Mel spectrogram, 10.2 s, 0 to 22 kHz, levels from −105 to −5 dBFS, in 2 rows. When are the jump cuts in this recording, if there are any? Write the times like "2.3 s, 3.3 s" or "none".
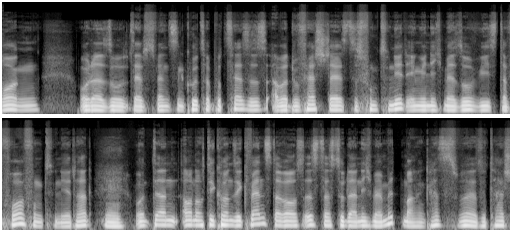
none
